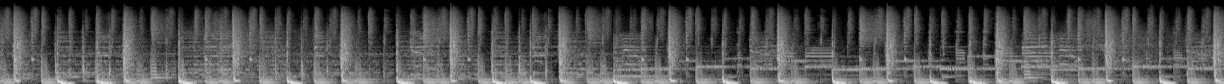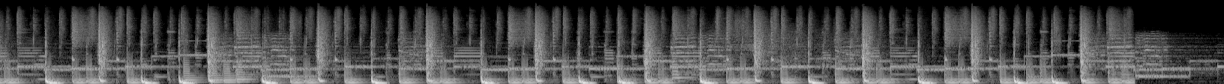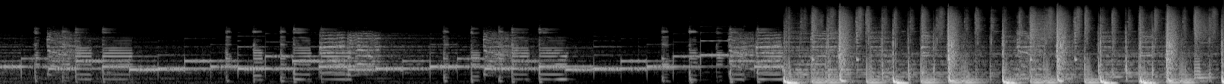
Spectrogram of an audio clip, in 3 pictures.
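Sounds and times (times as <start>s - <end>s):
boogie music: 0.0s - 23.6s, 32.1s - 36.7s.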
